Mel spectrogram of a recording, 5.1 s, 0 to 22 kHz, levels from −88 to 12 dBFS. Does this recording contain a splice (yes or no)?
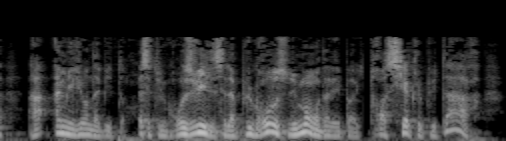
yes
